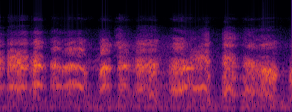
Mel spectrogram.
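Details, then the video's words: A trained kookaburra at Croc World, South Africa, laughs in a rapid string of loud, harsh, chuckling notes, about seven or eight pulses a second, rising and falling in a rolling cackle; laughter from people nearby. "Kookaburra LAUGHING!"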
